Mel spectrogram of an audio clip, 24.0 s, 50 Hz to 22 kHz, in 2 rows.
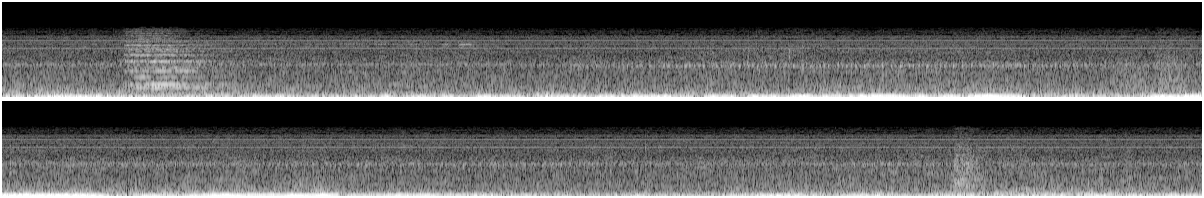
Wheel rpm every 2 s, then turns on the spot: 0, 0, 0, 0, 0, 0, 0, 0, 0, 0, 0, 0.
none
